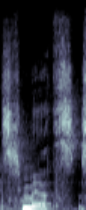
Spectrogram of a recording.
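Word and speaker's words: Psmith: Smith, which also it's humorous because his character says it's P. Smith, but the P is silent, so it's just Smith.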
